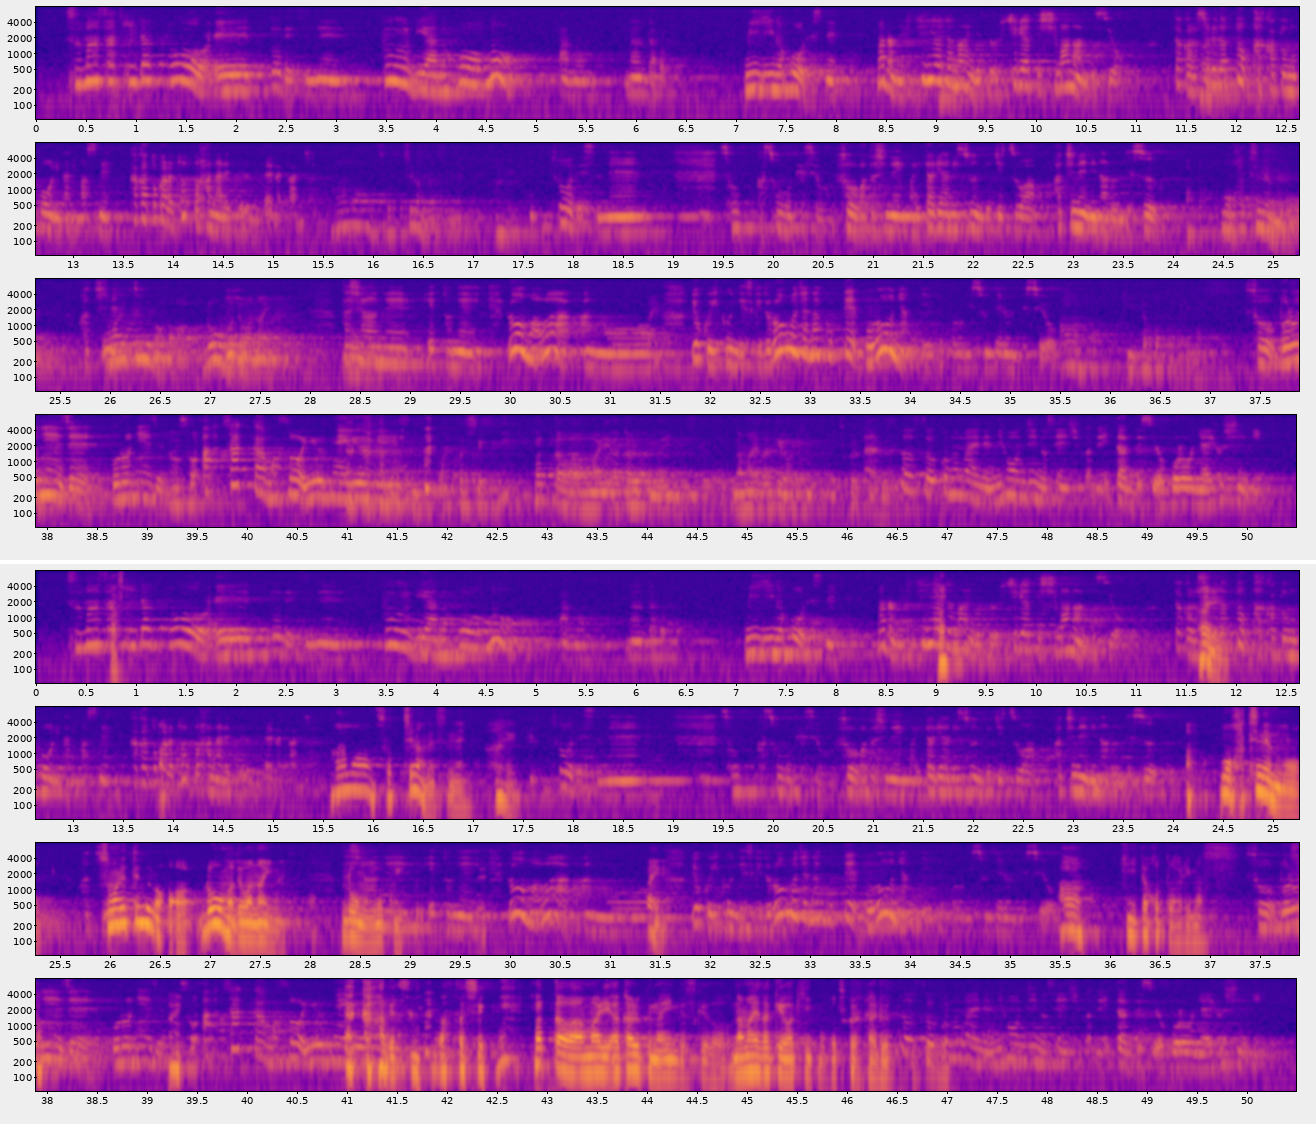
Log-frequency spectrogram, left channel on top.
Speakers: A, on the left (about 40°); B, on the right (about 50°).
A: つま先だと、
B: 確か。
A: えーっとですね、プーリアの方の、あの、なんだろう、右の方ですね。まだね、シチリアじゃないんですよ。
B: はい。
A: シチリアって島なんですよ。だからそれだとかかとの方になりますね。
B: はい。
A: かかとからちょっと離れてるみたいな感じ。
B: あ、ああそっちなんですね。はい。
A: そうですね。そっか、そうですよ。そう、私ね、今イタリアに住んで実は8年になるんです。
B: あ、もう8年も住まれてるのはローマではないんですかローマによく行くので。
A: 8年、そう。うん。私はね、えっとね、ローマは、あのーよく行くんですけど、
B: はい。
A: ローマじゃなくて、ボローニャっていうところに住んでるんですよ。
B: ああ、聞いたことあります。
A: そう、ボロネーゼ、
B: さ、は
A: ボロネーゼの、
B: い
A: そう、あ、サッカーもそう、有名、
B: サッカーですね。
A: 有名。
B: 私、サッカーはあまり明るくないんですけど、名前だけは聞いたことがあるってことで。
A: そうそう、この前ね、日本人の選手がね、いたんですよ、ボローニャ FC に。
